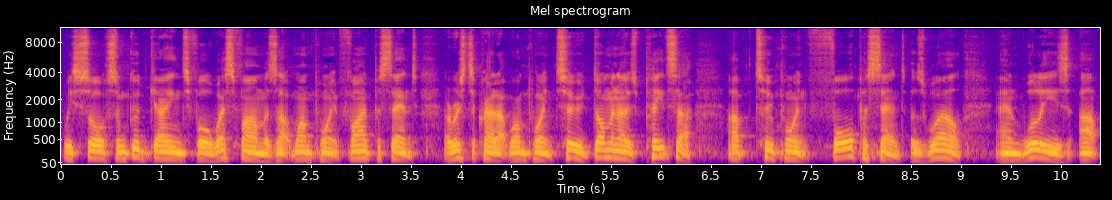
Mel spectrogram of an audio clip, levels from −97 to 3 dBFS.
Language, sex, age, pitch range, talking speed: English, male, 50-69, 110-135 Hz, 125 wpm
